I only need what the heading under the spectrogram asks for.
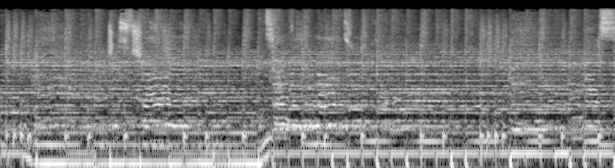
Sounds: Music

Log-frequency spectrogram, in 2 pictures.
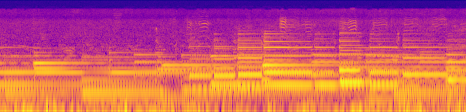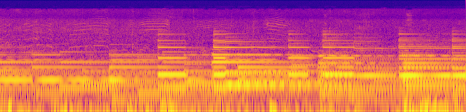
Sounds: Music

